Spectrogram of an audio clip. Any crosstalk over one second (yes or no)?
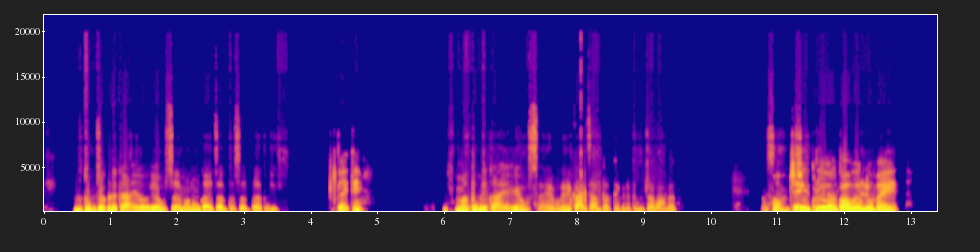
yes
